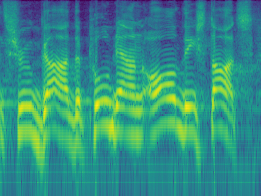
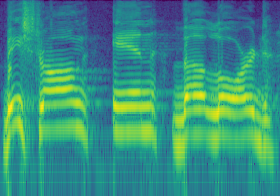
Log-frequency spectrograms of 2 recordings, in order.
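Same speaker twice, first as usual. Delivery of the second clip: very slow, weighty declaration; slow emphatic; much slower than usual. Shown as a demonstration. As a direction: land each word slowly. Corrects wrong versions of verse.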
